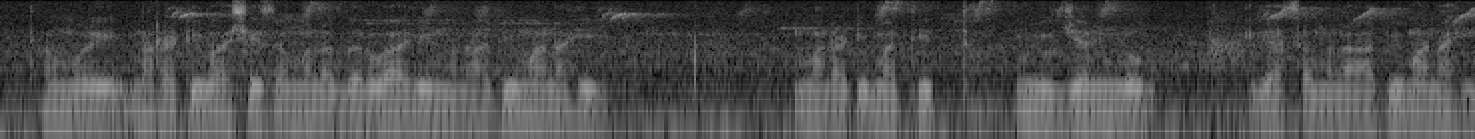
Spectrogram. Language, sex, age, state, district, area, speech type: Marathi, male, 30-45, Maharashtra, Sangli, urban, spontaneous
